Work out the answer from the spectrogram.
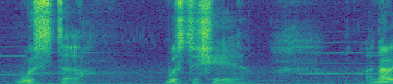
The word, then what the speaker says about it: Worcestershire: those that speak American English, some of the pronunciations like Worcester, Worcestershire.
